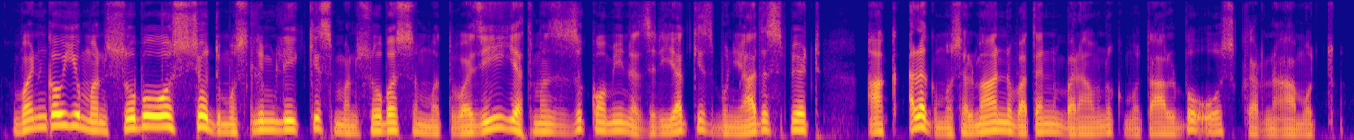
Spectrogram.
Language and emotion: Kashmiri, neutral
